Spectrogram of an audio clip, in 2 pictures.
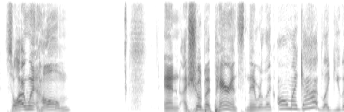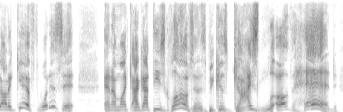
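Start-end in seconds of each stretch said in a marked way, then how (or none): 4.2-6.3 high-pitched excited parent reaction; imitating delighted, curious parents. Parents greet his new gift. 7.1-10.2 put-on proud kid announcing it, pitched up; raised, assured kid delivery; super confident. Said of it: "said it super confidently to my parents".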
